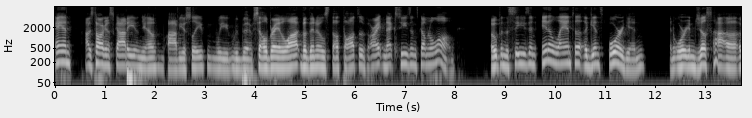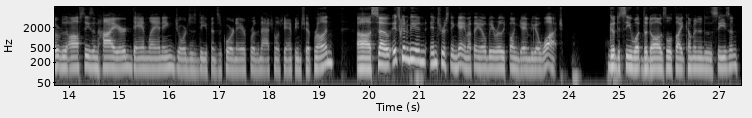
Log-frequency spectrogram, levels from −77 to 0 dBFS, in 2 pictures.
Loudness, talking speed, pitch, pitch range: -24 LUFS, 190 wpm, 140 Hz, 130-160 Hz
